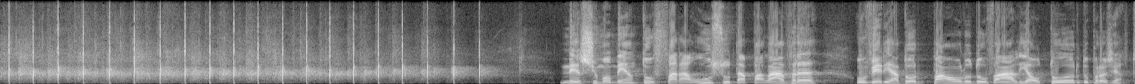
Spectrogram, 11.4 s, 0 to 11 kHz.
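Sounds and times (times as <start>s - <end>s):
audience applauding for an honoree: 0.0s - 5.1s
speech: 5.6s - 11.3s.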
